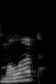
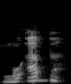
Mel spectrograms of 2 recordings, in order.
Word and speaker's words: Moab: the ancient kingdom of moab or muab which is what it was probably pronounced like you can see the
